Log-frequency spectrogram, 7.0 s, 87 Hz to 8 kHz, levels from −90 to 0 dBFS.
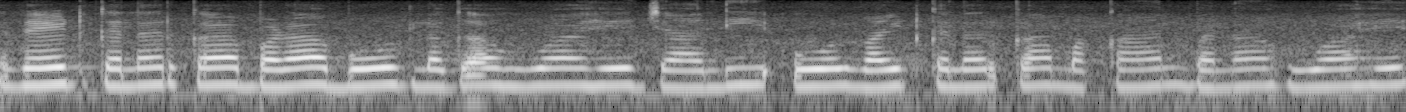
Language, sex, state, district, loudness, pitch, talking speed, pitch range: Hindi, female, Chhattisgarh, Korba, -16 LUFS, 250 Hz, 145 wpm, 245-255 Hz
